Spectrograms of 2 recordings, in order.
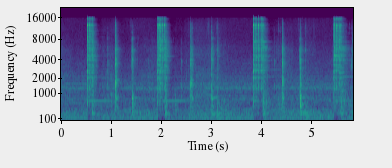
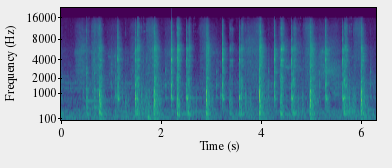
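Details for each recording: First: Zexel (Bosch) mechanical injector from a Kobelco SK160 excavator dormant about 17-20 years, rebuilt, on pop tester: sharp crisp chatter bursts, no dribble, fine atomization, opening pressure about 215, within spec; healthy injector. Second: Zexel (Bosch) mechanical injector from a Kobelco SK160 excavator dormant about 17-20 years, on the pop tester before rebuild, popping near 210 bar: irregular sharp spurts, a couple of holes streaming instead of spraying; poor atomization, injector needs repair.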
